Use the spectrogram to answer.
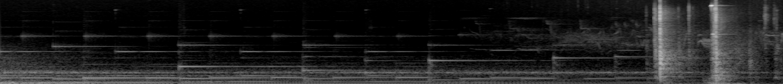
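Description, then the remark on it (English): The front door of a musty house opens with two solid clunks near the end, following a long stretch of low, sustained musical tones that shift slowly in pitch. “The front door opened and the real estate agent led Frank and Helen Morgenstern into the vestibule of the musty house.”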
